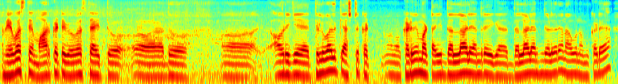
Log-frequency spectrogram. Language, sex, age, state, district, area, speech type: Kannada, male, 18-30, Karnataka, Vijayanagara, rural, spontaneous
